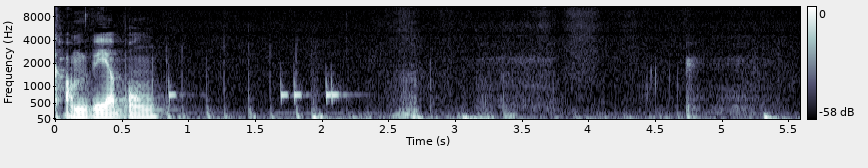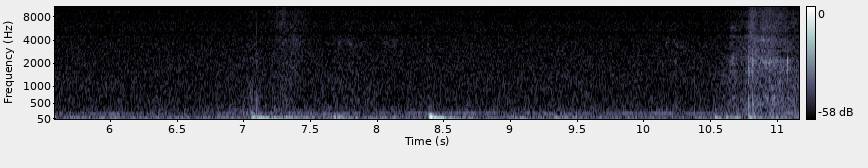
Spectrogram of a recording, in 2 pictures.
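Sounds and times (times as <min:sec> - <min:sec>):
speech: 0:00.0 - 0:00.9
hiss: 0:00.0 - 0:11.1
telephone keypad tones: 0:01.7 - 0:02.3.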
